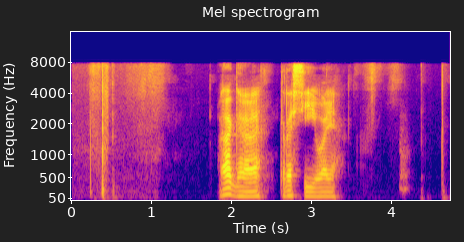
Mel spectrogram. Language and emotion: Russian, positive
